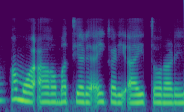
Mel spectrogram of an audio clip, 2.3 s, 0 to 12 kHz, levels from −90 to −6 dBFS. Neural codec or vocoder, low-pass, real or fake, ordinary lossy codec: codec, 16 kHz, about 1 kbps, DyCAST, with the encoder's durations; 7.2 kHz; fake; Opus, 64 kbps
